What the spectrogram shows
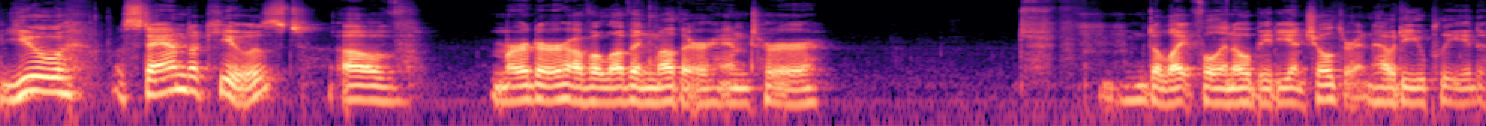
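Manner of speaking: perfectly ordinary, calm, civilized everyday tone. Voicing a hovering creature accusing the players of murder: perfectly normal, civilized voice. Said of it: "it says in a perfectly normal and civilized voice".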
